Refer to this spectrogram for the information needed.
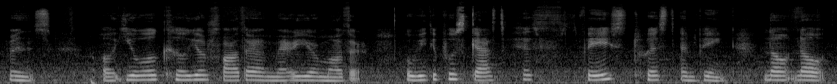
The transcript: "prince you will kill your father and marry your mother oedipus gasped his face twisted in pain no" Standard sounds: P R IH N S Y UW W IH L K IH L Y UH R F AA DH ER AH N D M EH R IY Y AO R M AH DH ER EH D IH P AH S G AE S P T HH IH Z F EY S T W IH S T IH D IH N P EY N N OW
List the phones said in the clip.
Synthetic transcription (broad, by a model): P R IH N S Y UW W IH L K IH L Y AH R F AA DH ER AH N M EH R IY Y AO R M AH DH ER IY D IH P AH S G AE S T HH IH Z F EY S T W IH S T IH IH N P EY N N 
